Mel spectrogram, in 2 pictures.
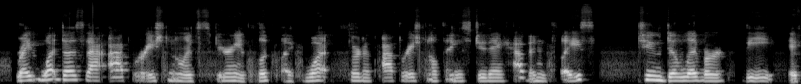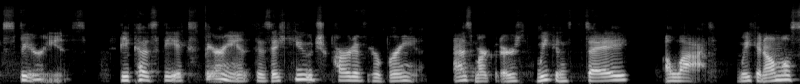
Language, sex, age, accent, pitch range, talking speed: English, female, 20-39, American, 155-195 Hz, 155 wpm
